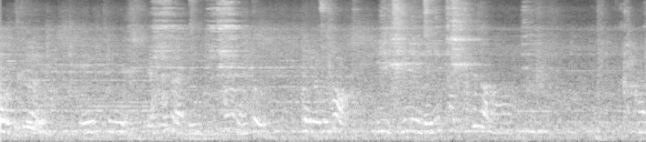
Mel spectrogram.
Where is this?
in a restaurant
